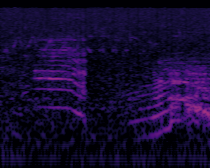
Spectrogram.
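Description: Two drawn-out moos ring out one after another from cows at a bend of a river, the first a steady low bellow and the second rising and straining, fairly loud with no talking.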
